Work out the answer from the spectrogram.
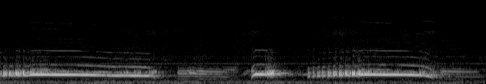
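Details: Young albino Barbary dove cooing in a long, drawn-out pelung style: two sustained, steady mid-pitched coos with rich harmonics, each about 1.5 seconds long, separated by a short broken note, in a small indoor space.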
